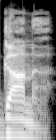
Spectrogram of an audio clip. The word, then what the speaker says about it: gonna: Next, I just want to mention gonna from that text. It's another informal contraction, just like wanna. Gonna is generally pronounced with the schwa.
